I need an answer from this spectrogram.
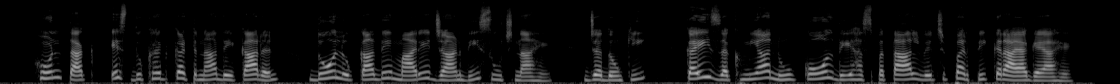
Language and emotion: Punjabi, neutral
